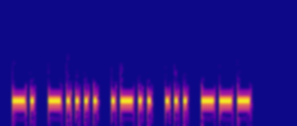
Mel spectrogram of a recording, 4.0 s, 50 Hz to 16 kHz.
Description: Morse code, heard as a keyed tone, about 21 wpm, 700 Hz. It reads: N6LSO
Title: USA Call Signs - 5 Characters - Repeated 2x - 20wpm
